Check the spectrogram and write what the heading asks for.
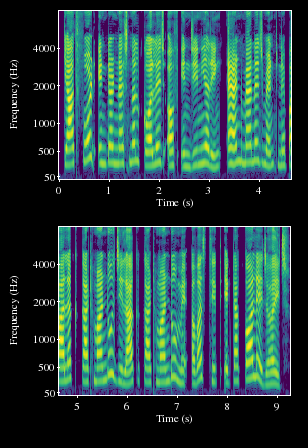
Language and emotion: Maithili, neutral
